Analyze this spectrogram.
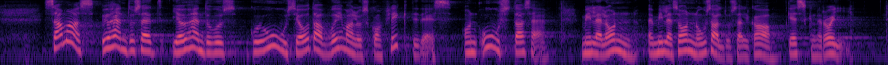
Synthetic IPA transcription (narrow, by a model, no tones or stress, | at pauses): sɑmɑsyɦe̞nd̪use̞d̪̥jɑyɦe̞nd̪uvuskujuːsjɑo̞d̪̥ɑvːɤ̞jmɑlusko̞nflikt̪id̪̥e̞̰sʔo̞nʔuːst̪ɑsḛmilːelonmilːe̞so̞nːusɑld̪̥use̞lkɑːke̞skne̞ɾo̞lʲ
